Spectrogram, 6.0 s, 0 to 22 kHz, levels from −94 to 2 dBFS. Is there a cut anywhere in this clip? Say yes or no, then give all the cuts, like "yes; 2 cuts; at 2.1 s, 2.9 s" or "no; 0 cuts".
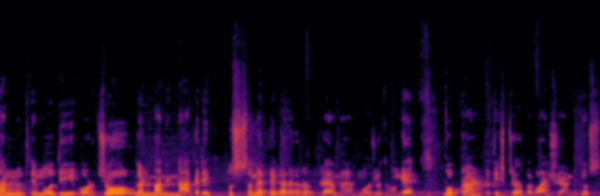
yes; 1 cut; at 5.1 s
